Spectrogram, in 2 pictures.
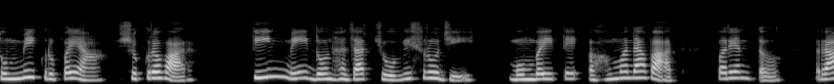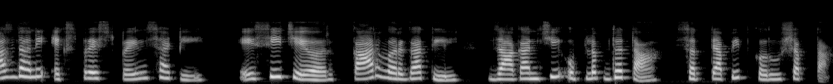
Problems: background sounds at intervals, echo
